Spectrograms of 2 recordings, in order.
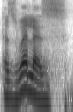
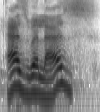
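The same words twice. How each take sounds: First: The word 'as' has a reduced vowel. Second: The word 'as' has a full vowel. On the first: The speaker calls it right. "we are using the weak form is" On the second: The speaker calls it wrong. "we are not using the strong form as"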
